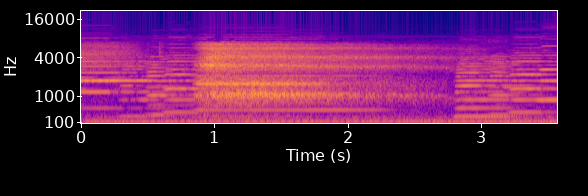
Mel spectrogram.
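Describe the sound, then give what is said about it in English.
One deep breath drawn in, a long, breathy inhalation lasting about two seconds over a steady tonal backdrop. “Let's sit up straight and let's take a deep breath.”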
